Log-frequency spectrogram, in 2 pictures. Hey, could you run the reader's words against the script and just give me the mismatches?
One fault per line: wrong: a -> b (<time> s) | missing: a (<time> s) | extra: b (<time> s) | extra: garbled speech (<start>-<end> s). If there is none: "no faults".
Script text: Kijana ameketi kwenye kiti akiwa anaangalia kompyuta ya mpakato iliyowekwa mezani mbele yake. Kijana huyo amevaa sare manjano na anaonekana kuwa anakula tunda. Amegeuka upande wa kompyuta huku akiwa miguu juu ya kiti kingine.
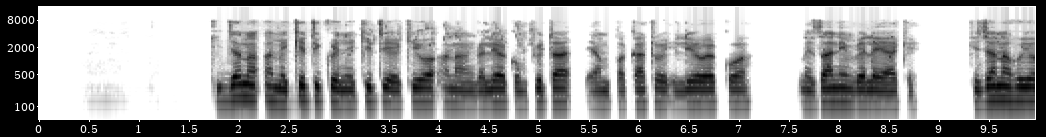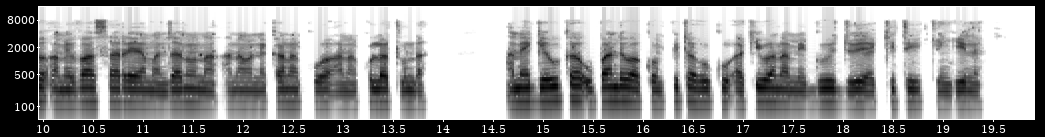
extra: ya (10.9 s)
extra: na (17.3 s)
